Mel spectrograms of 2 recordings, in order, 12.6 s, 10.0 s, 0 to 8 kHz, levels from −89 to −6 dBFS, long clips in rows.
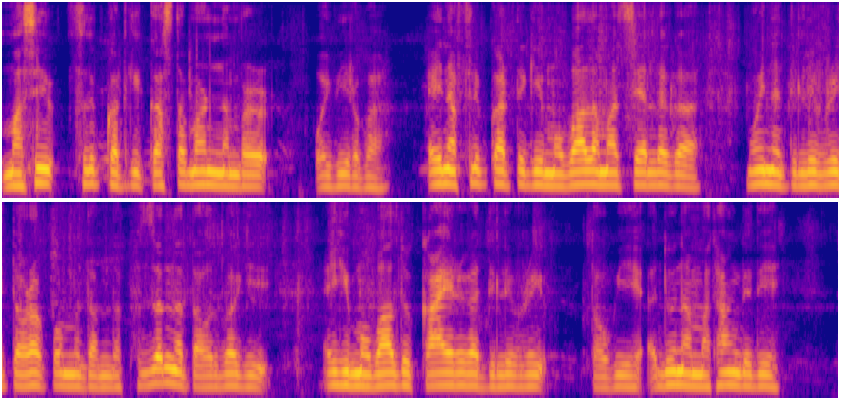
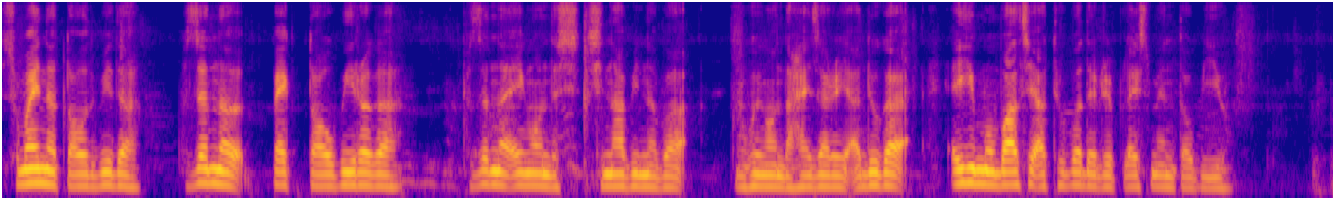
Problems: background conversations at intervals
